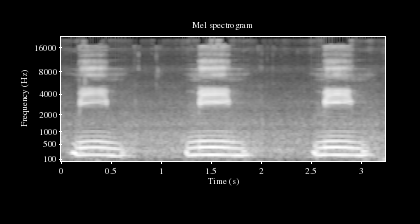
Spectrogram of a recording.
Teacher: மீம் இந்த எழுத்து உதடுகளின் வெளிப்புற பகுதியை சேர்த்து ஓதணும்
